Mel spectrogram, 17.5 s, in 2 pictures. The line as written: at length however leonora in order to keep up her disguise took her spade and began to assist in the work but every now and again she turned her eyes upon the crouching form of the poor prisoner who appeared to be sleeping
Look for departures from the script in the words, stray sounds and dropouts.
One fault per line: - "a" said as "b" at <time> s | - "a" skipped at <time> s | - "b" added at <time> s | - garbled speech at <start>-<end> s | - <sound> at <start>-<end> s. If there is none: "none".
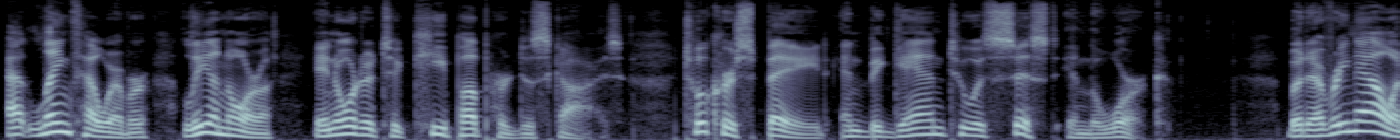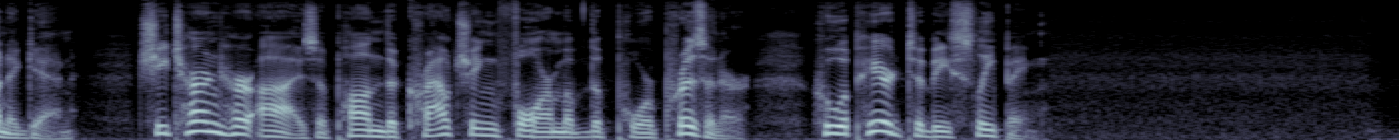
none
